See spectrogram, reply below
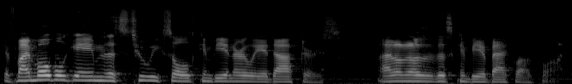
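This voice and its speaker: A man's voice: a little high, a little fast, a bit bright, clean tone. A man co-hosting a podcast, raising objections in casual, contrarian banter. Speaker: podcast co-host.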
